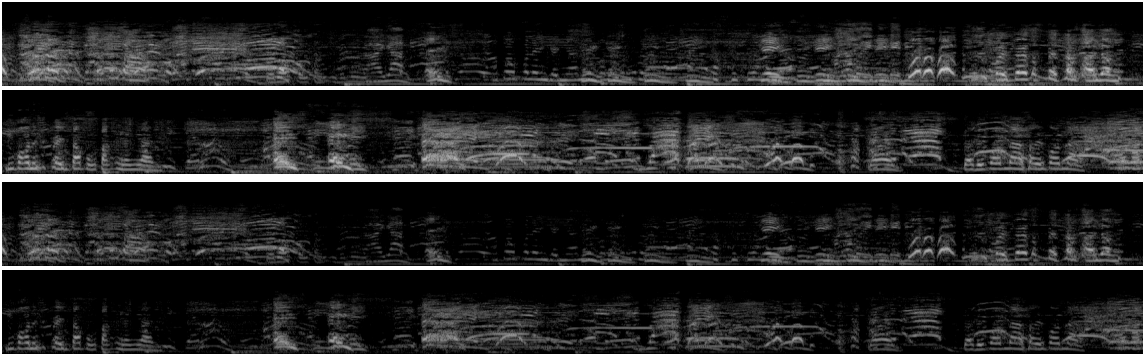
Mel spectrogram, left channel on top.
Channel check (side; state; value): right; quieter; 8.6 dB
